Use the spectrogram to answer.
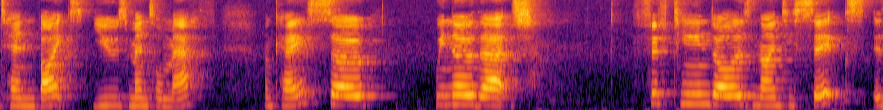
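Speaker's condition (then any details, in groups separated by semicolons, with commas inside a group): No condition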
